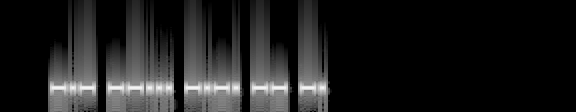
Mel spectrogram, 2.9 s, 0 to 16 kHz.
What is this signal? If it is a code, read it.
Morse code, heard as a keyed tone, about 63 wpm, 700 Hz. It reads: K7CMN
